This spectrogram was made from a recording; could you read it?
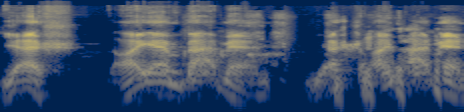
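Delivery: drawled put-on Scottish accent. Joking about playing Batman, doing a Sean Connery voice. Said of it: "do a Sean Connery voice".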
